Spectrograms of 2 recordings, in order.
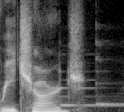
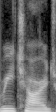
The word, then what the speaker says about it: recharge: I said recharge with stress on the first syllable. Right. Exactly the problem. It should be recharge with stress on the second syllable.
